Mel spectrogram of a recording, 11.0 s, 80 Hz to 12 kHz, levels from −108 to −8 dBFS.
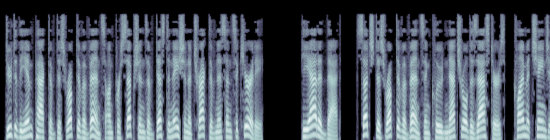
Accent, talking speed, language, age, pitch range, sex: American, 135 wpm, English, 40-59, 135-185 Hz, male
